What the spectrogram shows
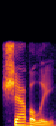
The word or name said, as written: shabbily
